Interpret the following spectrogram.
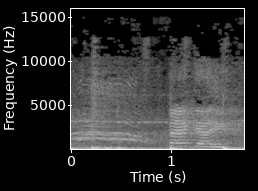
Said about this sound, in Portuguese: Só as meninas, hein? Meninas, atenção. Olha o gritinho, hein? Só as meninas, hein?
